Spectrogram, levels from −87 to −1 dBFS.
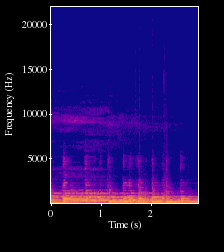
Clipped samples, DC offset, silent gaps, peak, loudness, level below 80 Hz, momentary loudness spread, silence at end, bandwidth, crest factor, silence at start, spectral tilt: under 0.1%; under 0.1%; none; -12 dBFS; -25 LUFS; -32 dBFS; 3 LU; 0 s; 10 kHz; 12 dB; 0 s; -10 dB/octave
